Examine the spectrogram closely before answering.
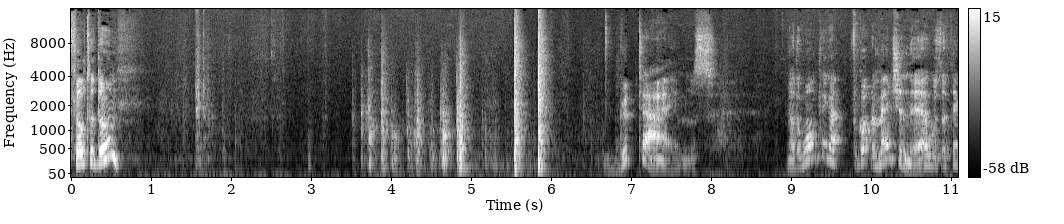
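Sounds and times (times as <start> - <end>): hard objects clicking and knocking: 3.5 - 6.1.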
